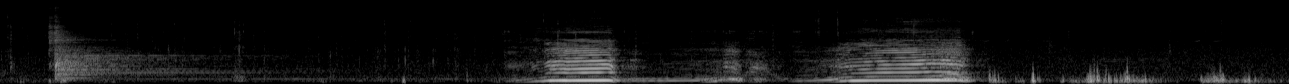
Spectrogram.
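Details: Cattle among cows and calves at Longford: two long, loud harmonic moos, each rising then held steady for about two seconds, with a short bright knock early on and scattered clattering and shuffling afterwards.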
